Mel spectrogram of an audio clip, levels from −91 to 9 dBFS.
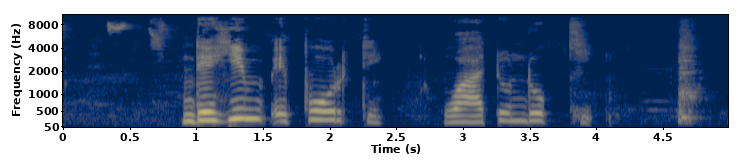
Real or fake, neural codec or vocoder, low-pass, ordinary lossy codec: real; none; 9.9 kHz; MP3, 48 kbps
